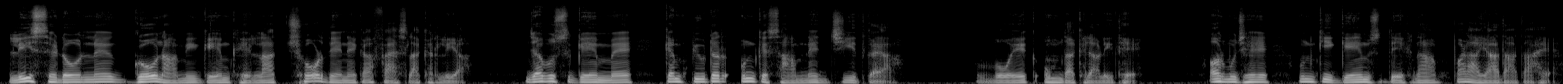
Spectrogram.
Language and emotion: Urdu, sad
